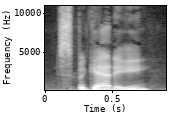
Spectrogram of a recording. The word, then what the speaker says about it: spaghetti: English in origin, like spaghetti. Obviously, that's Italian. So the accent there is on the middle syllable.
